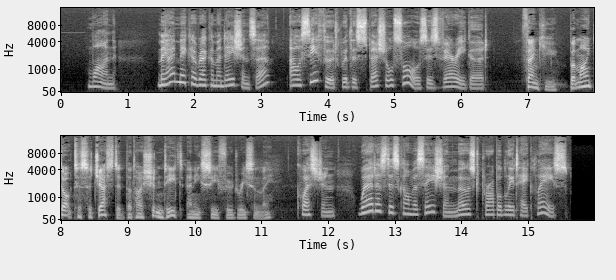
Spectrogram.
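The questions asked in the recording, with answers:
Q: Where does this conversation most probably take place?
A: In a restaurant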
